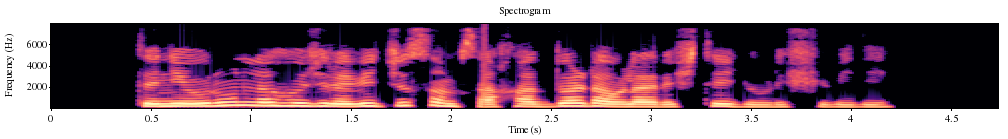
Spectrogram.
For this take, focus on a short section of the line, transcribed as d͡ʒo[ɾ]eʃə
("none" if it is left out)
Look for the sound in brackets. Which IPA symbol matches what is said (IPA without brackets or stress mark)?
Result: ɽ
